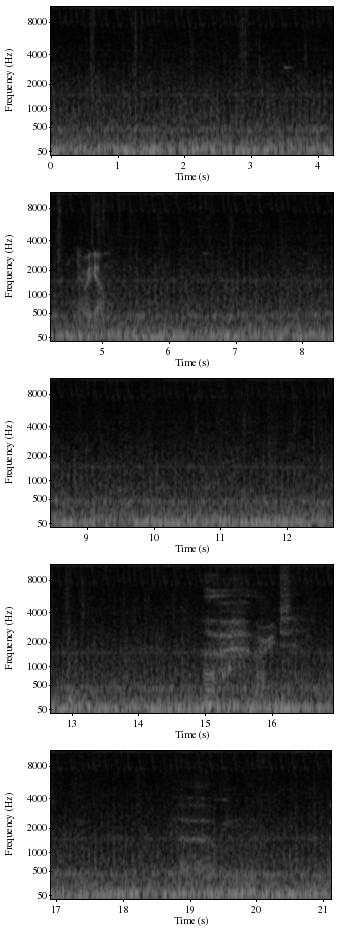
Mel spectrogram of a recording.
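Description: A helicopter in Metal Gear Solid V passes overhead as a steady, continuous rotor drone, fairly loud and unbroken throughout, with a few brief higher chirps of other game sounds on top.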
